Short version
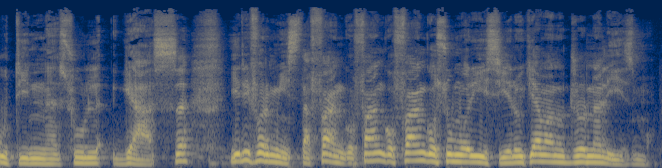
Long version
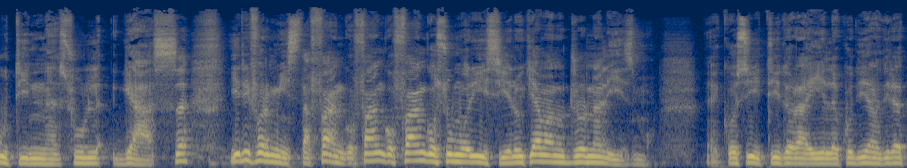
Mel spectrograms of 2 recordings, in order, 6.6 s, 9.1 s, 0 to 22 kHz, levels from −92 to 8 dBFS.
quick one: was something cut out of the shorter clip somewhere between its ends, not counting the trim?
no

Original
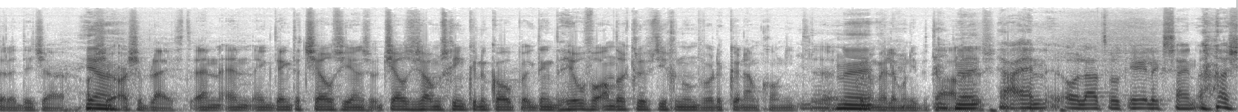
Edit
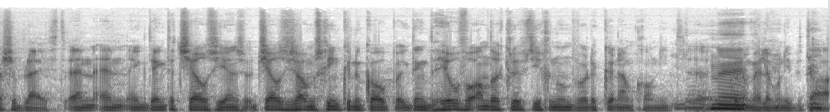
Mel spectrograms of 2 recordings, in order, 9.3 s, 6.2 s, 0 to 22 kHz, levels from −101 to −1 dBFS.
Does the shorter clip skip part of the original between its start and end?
no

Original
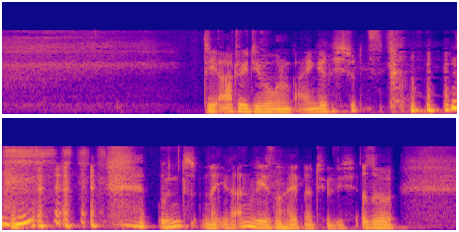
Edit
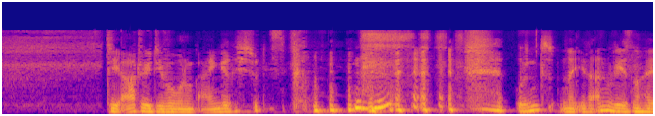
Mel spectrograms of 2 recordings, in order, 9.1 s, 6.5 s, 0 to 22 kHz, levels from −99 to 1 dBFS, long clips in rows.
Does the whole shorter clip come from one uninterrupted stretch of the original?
no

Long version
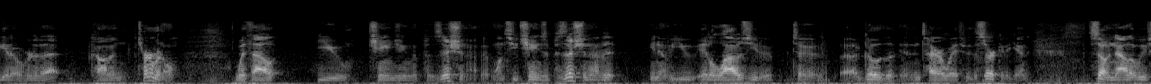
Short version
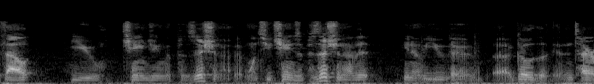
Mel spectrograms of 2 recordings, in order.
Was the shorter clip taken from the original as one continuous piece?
no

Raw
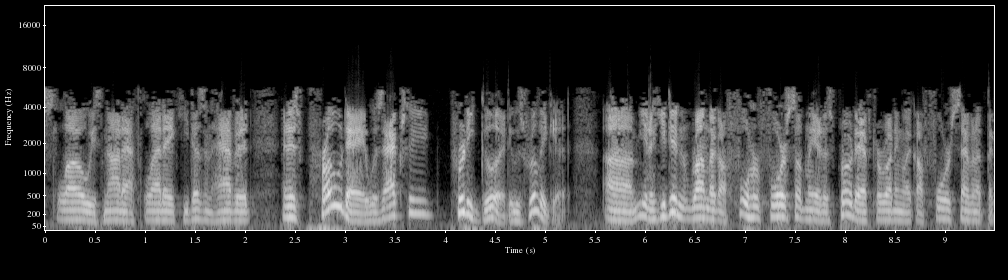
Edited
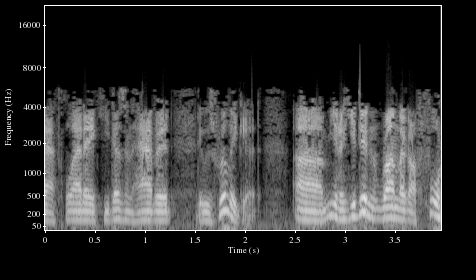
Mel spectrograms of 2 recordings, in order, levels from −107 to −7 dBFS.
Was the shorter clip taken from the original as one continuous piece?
no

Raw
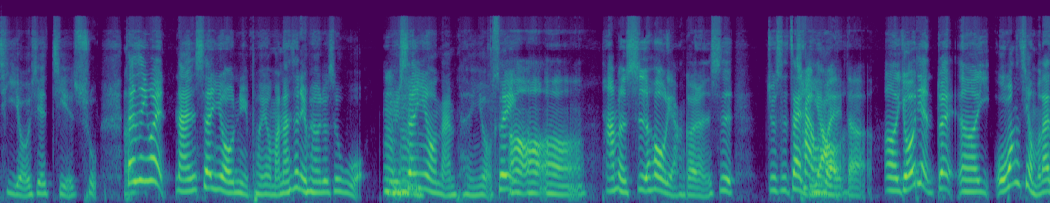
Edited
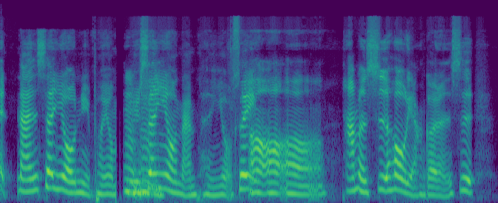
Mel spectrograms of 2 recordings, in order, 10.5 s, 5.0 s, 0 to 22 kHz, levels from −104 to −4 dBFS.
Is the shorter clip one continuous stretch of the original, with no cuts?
no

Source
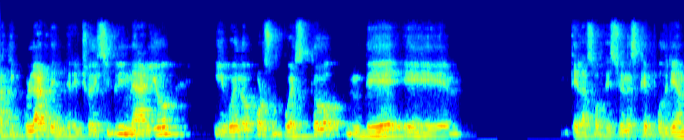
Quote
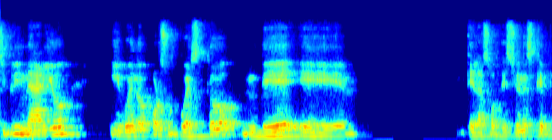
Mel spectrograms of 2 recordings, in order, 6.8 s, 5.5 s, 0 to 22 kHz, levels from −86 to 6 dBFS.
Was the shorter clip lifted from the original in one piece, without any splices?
yes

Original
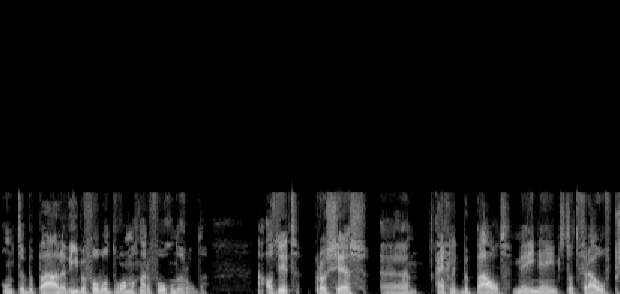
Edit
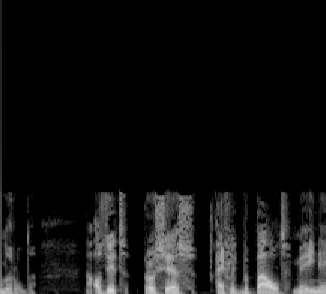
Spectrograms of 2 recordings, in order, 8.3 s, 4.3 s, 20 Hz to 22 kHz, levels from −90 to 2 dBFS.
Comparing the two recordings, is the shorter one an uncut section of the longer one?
no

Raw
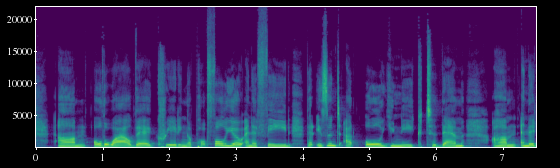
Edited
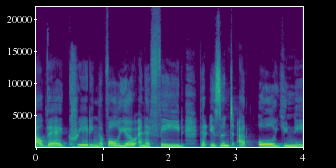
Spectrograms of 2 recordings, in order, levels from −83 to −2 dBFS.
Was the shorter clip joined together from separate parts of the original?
yes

